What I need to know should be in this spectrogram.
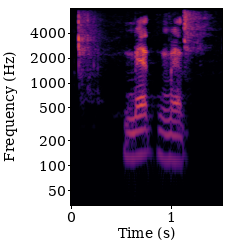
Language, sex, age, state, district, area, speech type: Santali, male, 30-45, Jharkhand, Seraikela Kharsawan, rural, read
